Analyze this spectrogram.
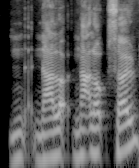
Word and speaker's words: naloxone: And then, of course, we're here to talk about your consultancy services, your coaching, the fact that you promote naloxone. Is that how you pronounce Yeah, it?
